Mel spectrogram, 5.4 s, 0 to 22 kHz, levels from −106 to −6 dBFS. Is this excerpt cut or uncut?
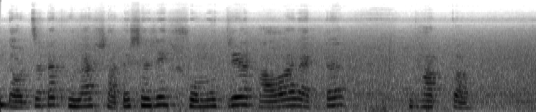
uncut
